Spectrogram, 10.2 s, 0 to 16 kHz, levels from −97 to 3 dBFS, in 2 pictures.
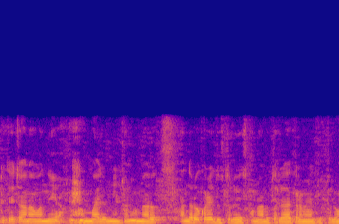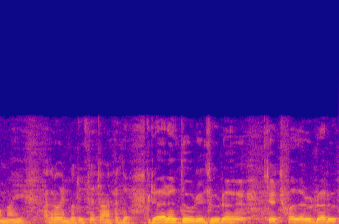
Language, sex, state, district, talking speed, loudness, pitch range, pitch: Telugu, male, Andhra Pradesh, Srikakulam, 110 wpm, -17 LUFS, 115-125 Hz, 120 Hz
